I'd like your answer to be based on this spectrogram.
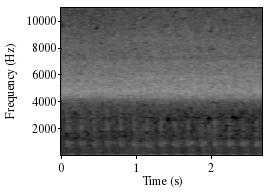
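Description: A Swaraj 825 XM tractor engine idling: a steady low chugging with a regular throbbing pulse, constant and moderately loud, with a faint high whine above.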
